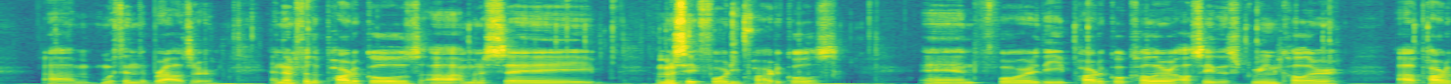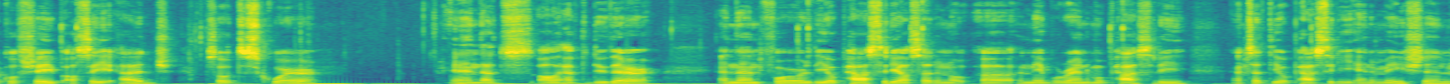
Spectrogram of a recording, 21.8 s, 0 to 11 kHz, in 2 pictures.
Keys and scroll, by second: 4.9-5.8 typing.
